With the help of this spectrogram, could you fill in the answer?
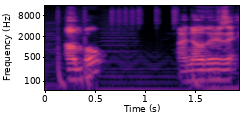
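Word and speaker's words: Humble: Houston which is called Umble I know there's an H there but it's h is silent it's Umble um and then they're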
